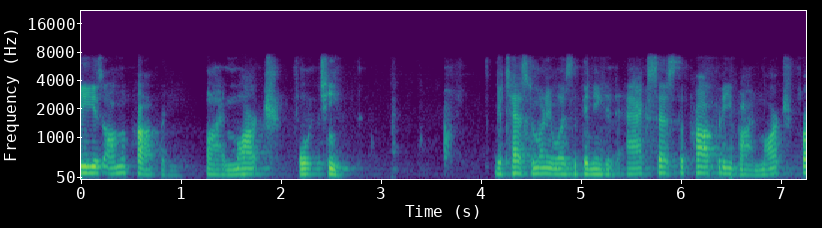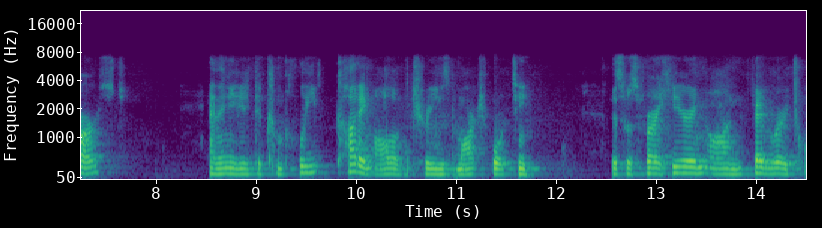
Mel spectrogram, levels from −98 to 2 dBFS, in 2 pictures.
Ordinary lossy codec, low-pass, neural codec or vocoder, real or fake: Opus, 32 kbps; 7.2 kHz; codec, 44.1 kHz, 7.8 kbps, Pupu-Codec; fake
